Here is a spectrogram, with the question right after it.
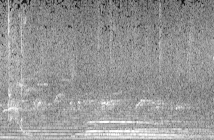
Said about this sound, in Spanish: El aullido se repitió y a lo lejos, a través de los campos, otro aullido le respondió.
